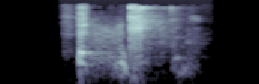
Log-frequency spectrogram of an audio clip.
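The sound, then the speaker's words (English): A single sharp sneeze bursts out, a quick intake followed by an explosive, breathy release that trails off in about a second. “Bless you. That was the act of God.”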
